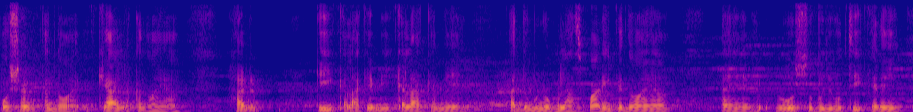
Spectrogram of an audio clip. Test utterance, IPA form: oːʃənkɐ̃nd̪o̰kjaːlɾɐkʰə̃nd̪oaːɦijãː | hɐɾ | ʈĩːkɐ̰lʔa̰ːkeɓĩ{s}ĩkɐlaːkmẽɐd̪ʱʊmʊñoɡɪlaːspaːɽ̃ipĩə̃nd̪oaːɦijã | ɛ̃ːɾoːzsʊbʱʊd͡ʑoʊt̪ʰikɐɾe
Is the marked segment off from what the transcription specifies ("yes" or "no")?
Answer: yes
